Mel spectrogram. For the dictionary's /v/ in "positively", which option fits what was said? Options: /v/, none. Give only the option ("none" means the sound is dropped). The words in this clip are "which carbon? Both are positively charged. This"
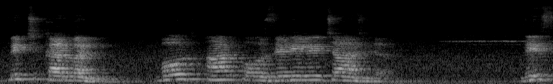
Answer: none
